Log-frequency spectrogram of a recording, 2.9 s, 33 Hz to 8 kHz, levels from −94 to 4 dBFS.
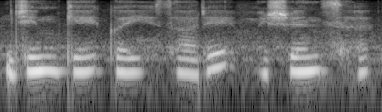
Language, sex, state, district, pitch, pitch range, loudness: Hindi, female, Karnataka, Koppal, 240 Hz, 230-250 Hz, -16 LUFS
